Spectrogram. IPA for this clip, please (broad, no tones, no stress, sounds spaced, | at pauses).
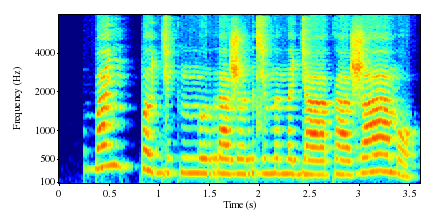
b a ɲ pː ɐ ɟ e k nː ɤ r a ʐ ɜ r ʑ ɘ n ɜ n a ɟ aː k aː ʐ aː m ɔ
